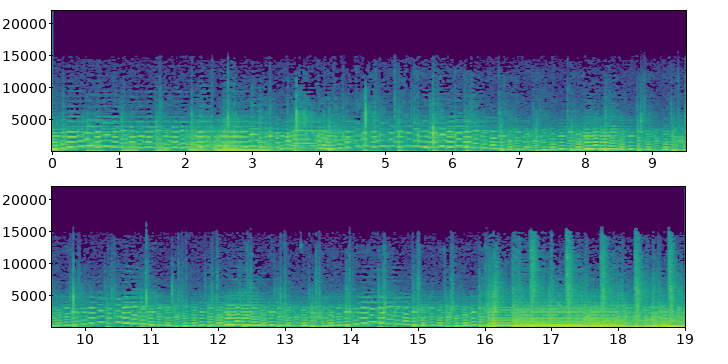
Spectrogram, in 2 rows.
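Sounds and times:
western swing band with fiddle: 0.0 - 19.0.

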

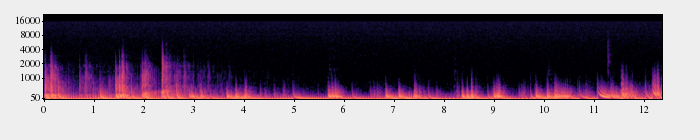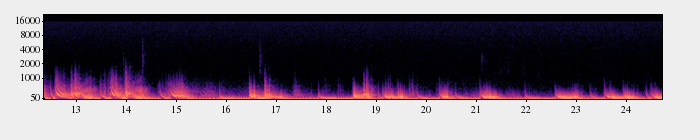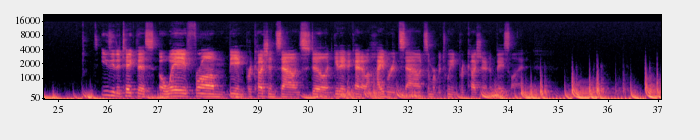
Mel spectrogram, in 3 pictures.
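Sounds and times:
synthesized drum thuds: 0.0 - 37.0.

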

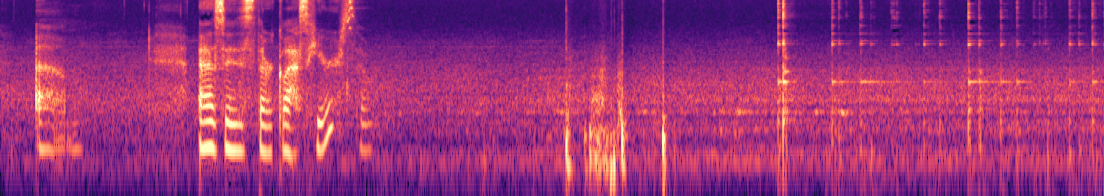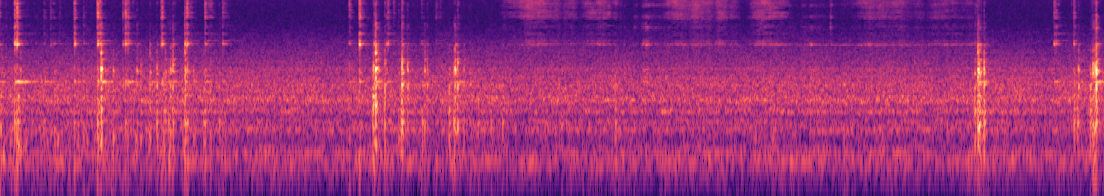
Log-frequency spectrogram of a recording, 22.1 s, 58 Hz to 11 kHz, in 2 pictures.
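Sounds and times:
faint steady tone: 6.4 - 22.0
fingers tapping glass vessel: 7.8 - 13.4, 14.6 - 21.0, 21.6 - 22.0.

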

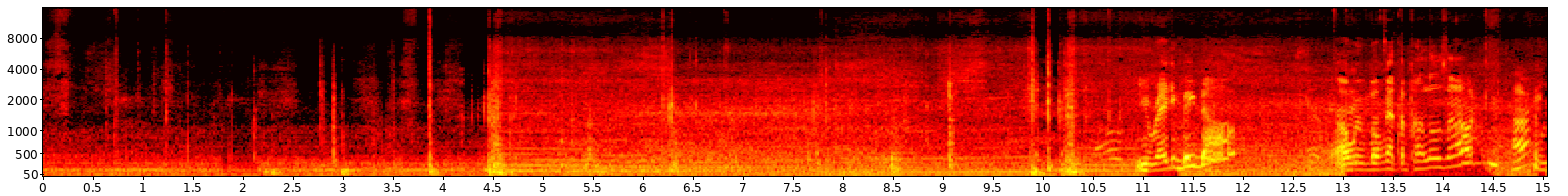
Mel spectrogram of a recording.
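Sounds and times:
car idling hum: 0.0 - 15.0
power window motor whirring: 2.5 - 13.1.

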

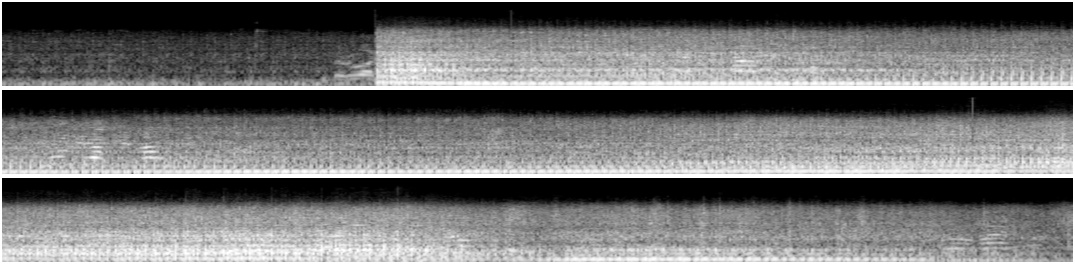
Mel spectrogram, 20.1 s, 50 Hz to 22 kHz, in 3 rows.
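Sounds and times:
truck engine under load: 0.0 - 20.0.

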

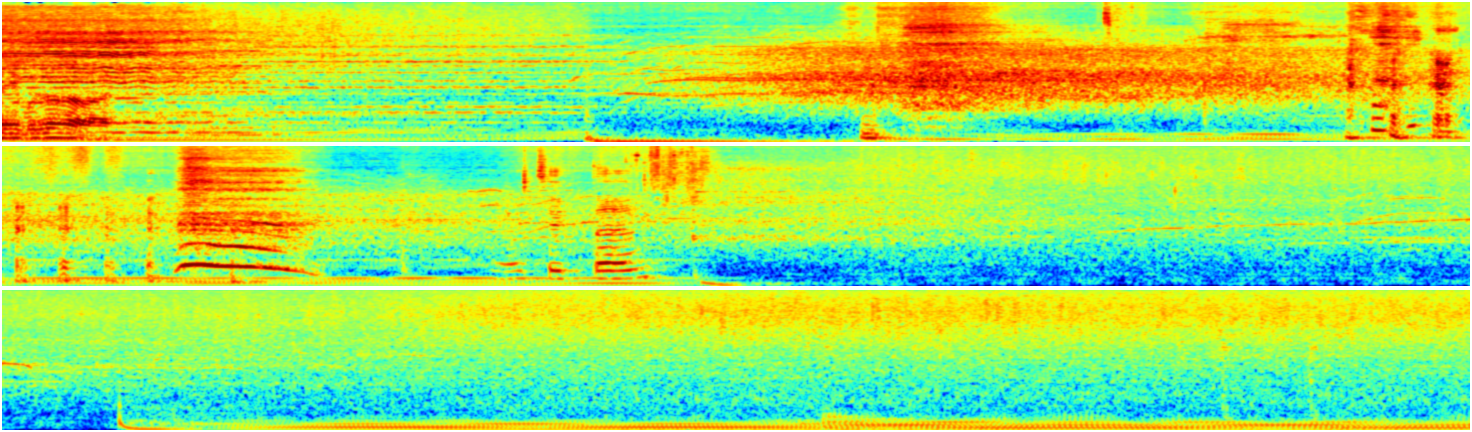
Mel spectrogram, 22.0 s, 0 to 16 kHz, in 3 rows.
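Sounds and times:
low sustained music chords: 0.0 - 12.8, 15.3 - 22.0
rain hiss: 0.0 - 22.0.

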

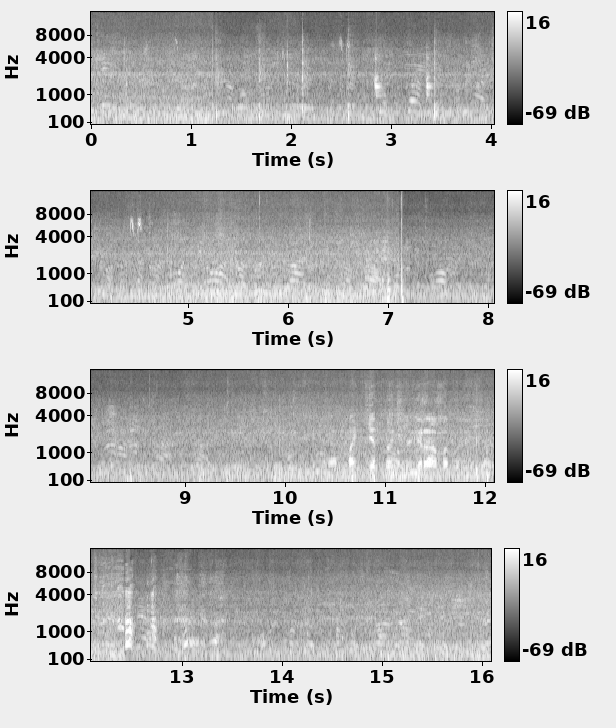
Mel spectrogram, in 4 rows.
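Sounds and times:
low outdoor rumble: 0.0 - 16.0
overlapping voices chattering: 0.0 - 16.0.

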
